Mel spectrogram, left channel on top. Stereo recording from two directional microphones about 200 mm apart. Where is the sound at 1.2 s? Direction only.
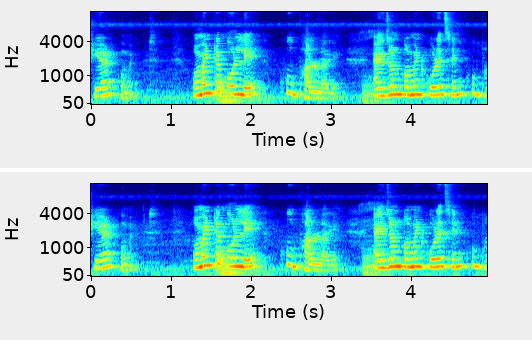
10° left (ahead or behind).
